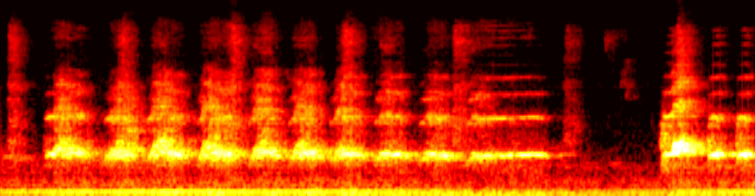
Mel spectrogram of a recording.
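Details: Young Bangkok-type zebra dove, a chick seen as a prospect for song contests, giving a run of soft, low cooing notes repeated about every half second, a short pause, then a fresh burst of cooing over a steady low hum.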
